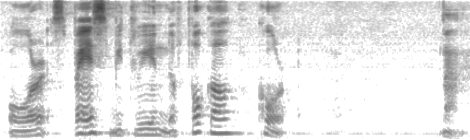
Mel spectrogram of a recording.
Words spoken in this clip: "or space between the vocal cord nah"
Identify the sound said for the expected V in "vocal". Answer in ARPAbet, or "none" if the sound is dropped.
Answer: F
